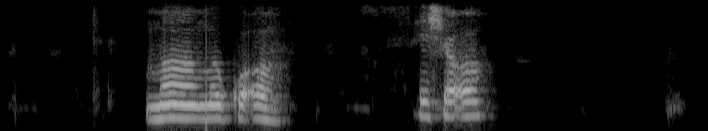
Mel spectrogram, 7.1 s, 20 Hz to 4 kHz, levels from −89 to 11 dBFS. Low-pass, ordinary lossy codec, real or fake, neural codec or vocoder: 3.6 kHz; Opus, 24 kbps; real; none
